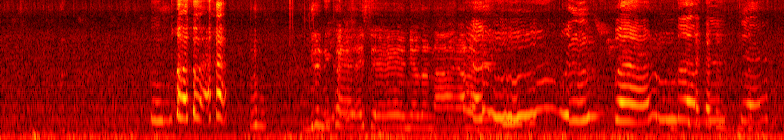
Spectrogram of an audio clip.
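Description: Short wavering fussy cries and whimpers from an infant, with an adult talking in the background.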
